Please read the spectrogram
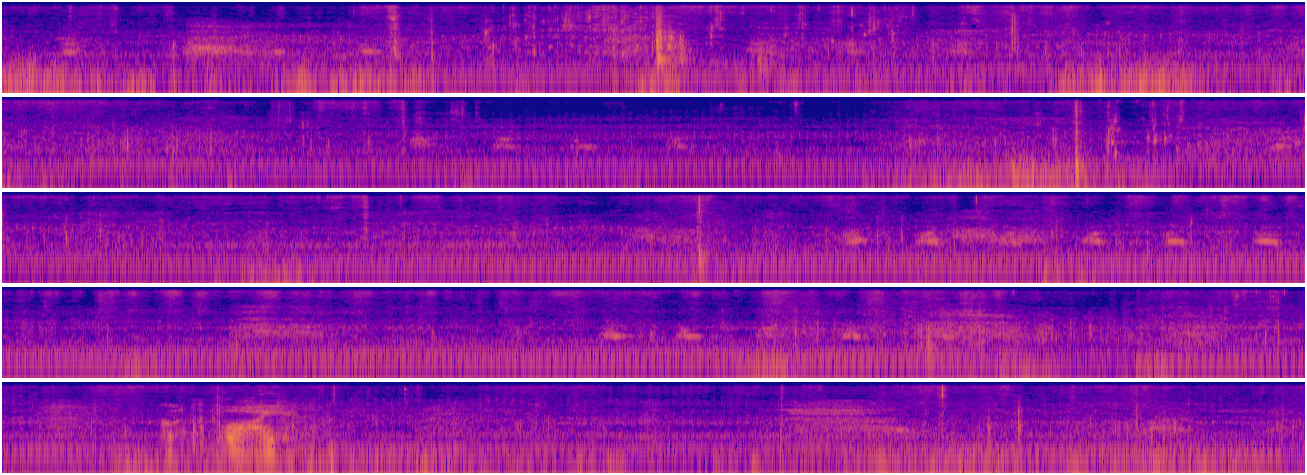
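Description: Quiet outdoor background with faint, distant voices over a steady low hum and a few small clicks; one brief louder sound near the end.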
